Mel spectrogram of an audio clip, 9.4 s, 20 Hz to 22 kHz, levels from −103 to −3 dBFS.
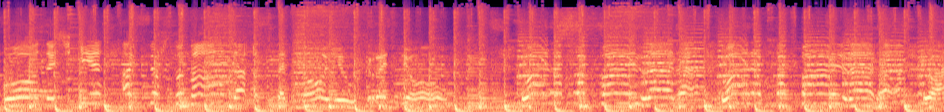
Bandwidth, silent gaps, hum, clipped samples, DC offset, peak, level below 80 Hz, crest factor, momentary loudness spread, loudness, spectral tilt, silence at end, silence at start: over 20 kHz; none; none; 2%; under 0.1%; 0 dBFS; -24 dBFS; 8 dB; 4 LU; -8 LUFS; -4.5 dB/octave; 0 s; 0 s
